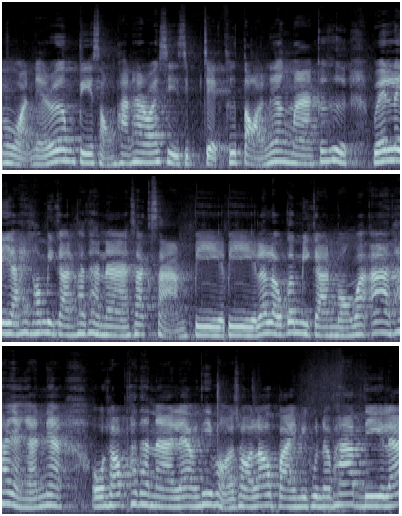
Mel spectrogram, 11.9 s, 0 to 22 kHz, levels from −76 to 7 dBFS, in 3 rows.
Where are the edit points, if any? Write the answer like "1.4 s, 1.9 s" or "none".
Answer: 6.2 s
